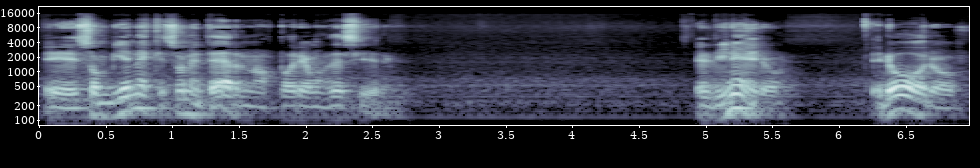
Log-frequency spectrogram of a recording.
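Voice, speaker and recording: A man's voice: fairly low pitch, expressive, slow pace. An Argentine man with a Rioplatense accent, reading philosophy aloud on a live stream and chatting with viewers, thinking aloud with many hesitations. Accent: Argentine Rioplatense Spanish. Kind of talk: casual live reading and chat.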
